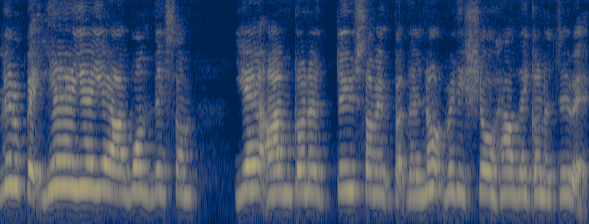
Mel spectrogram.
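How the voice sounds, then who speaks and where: A woman speaks loudly at a high pitch. Her tone is animated and her pace fairly quick. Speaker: tarot reader. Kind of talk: tarot reading.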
